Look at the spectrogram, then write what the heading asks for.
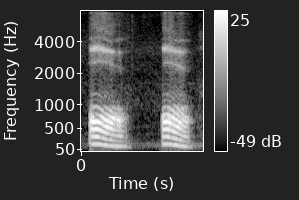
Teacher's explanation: O valor fonético dessa letra, tanto no grego antigo quanto no grego moderno, é de O, mas a diferença é que no grego antigo ele representa um som de O sempre longo e sempre aberto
